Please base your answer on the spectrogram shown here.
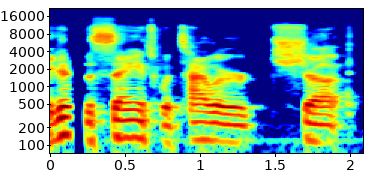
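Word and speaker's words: Shough: Um, I guess the Saints with Tyler Chuck, I always say his name show because it's spelled like show.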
